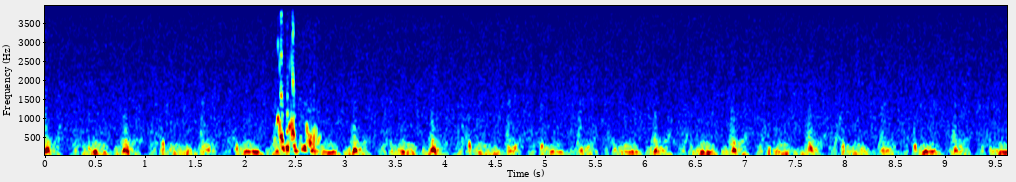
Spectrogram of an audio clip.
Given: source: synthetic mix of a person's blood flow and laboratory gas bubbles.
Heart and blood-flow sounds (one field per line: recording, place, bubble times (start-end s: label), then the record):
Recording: Doppler ultrasound of blood flow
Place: precordium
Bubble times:
2.29-2.76 s: bubbles
From the record:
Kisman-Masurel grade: 223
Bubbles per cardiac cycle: several, 3 to 8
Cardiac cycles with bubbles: 10 to 50%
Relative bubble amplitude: loud (0.450 to 0.775)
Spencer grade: 2 (many but less than half of the cardiac periods contain bubble signals, singularly or in groups)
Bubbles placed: anywhere in the cardiac cycle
